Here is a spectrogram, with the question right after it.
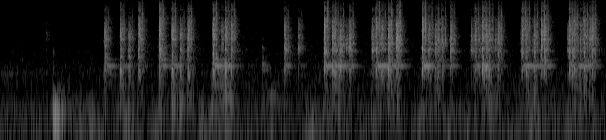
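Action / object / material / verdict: tap / printed metal tin canister / metal / none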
